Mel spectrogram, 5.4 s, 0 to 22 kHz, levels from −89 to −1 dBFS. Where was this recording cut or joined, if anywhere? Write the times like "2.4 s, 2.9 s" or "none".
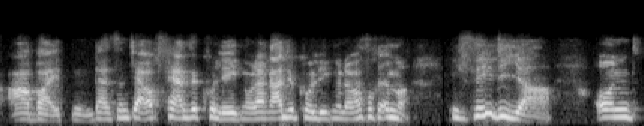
none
